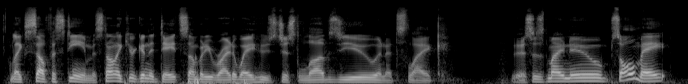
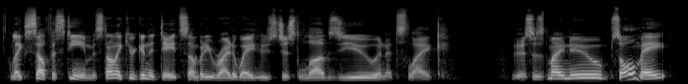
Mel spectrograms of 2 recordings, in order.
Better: first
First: none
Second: thin; somewhat; fading below 300 Hz

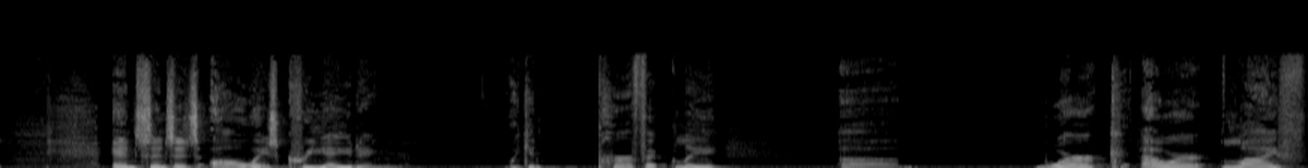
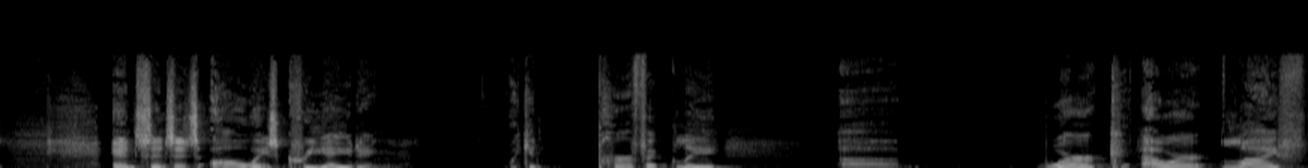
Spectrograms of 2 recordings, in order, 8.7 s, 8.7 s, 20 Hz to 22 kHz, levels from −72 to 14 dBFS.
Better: first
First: none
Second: thin; somewhat; fading below 300 Hz

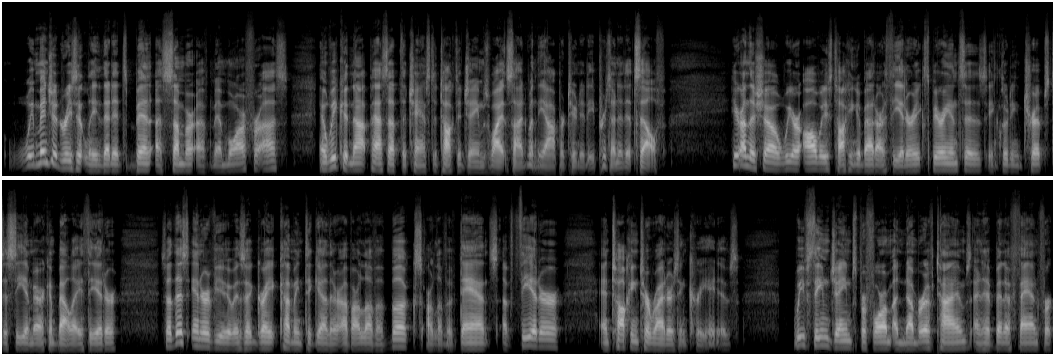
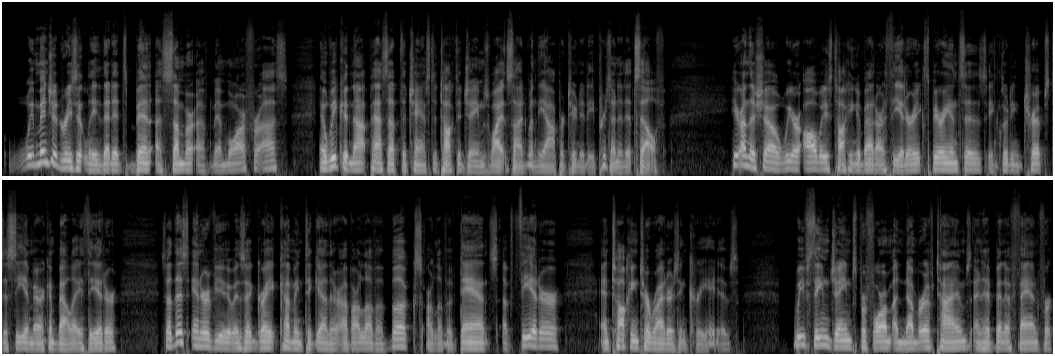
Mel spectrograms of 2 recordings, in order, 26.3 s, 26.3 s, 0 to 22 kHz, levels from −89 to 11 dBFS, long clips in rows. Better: second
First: thin; very; fading below 600 Hz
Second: none

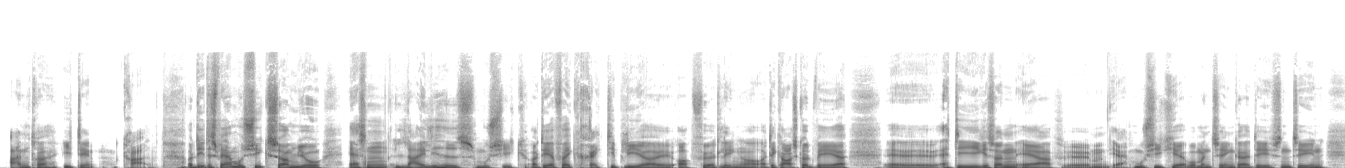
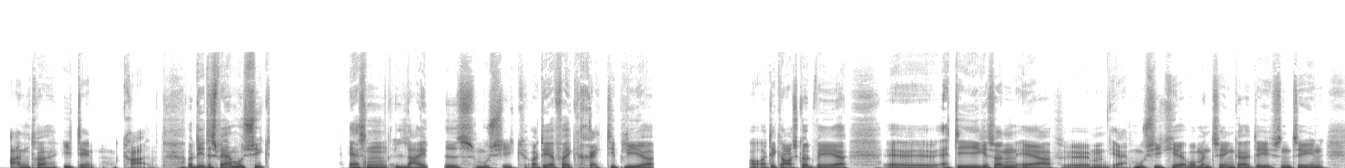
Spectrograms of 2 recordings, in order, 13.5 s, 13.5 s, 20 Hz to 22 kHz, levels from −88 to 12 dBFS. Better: first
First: none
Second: audio cutting out; at 2.5 s for 0.5 s, at 4.5 s and at 6.5 s for 1 s

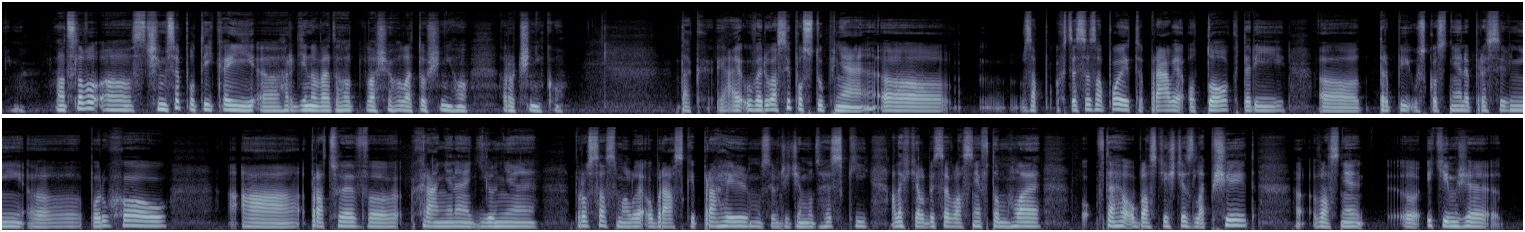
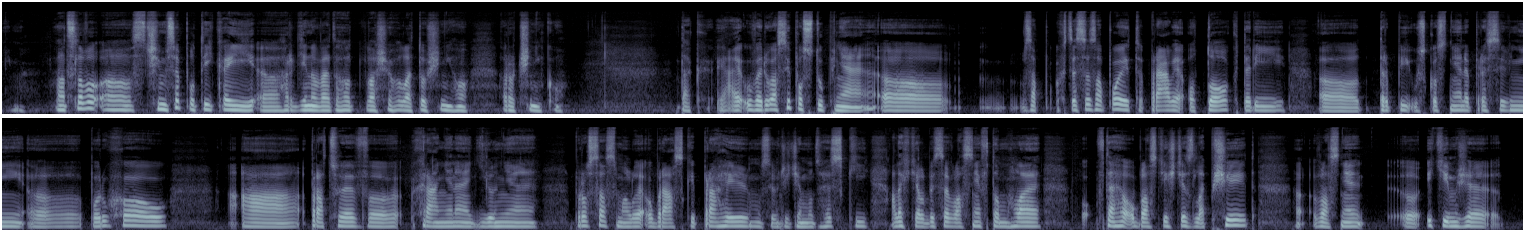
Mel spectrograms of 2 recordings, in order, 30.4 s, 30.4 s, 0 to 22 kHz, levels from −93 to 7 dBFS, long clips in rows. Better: neither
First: none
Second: none

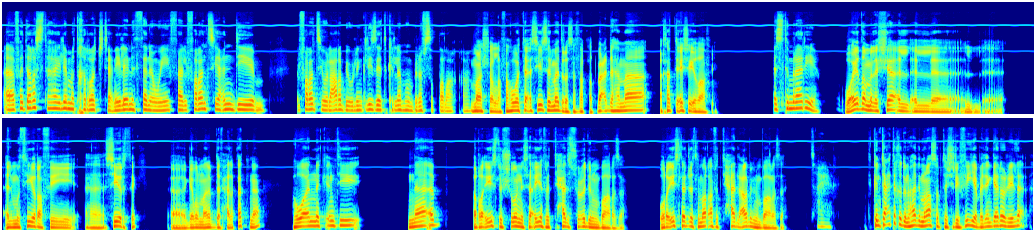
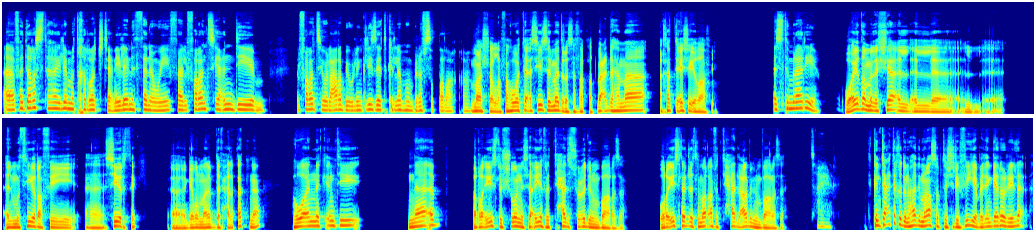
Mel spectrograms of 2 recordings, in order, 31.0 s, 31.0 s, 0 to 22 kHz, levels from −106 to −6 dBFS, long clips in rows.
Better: second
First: high-pitched whine; faint; throughout; 9 kHz, 35 dB below the speech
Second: none

